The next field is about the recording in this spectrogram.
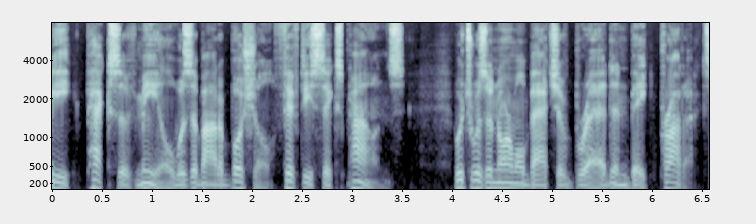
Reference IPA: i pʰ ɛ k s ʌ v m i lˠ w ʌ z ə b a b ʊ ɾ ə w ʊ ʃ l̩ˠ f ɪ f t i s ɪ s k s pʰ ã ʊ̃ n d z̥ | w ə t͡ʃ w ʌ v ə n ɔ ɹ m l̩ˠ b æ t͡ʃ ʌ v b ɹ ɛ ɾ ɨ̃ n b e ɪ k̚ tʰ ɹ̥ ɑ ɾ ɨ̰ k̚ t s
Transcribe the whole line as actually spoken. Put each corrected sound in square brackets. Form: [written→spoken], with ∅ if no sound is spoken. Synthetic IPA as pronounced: i pʰ ɛ k s ʌ v m i lˠ w ʌ z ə b a [b→∅] ʊ ɾ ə [w→b] ʊ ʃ l̩ˠ f ɪ f t i s ɪ [s→∅] k s pʰ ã ʊ̃ n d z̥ | w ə t͡ʃ w ʌ [v→z] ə n ɔ ɹ m l̩ˠ b æ t͡ʃ ʌ v b ɹ ɛ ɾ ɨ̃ n b e ɪ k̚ [tʰ→pʰ] ɹ̥ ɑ ɾ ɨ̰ k̚ t s

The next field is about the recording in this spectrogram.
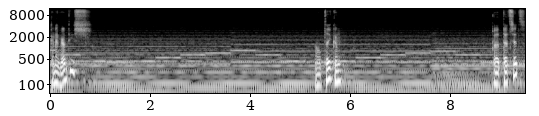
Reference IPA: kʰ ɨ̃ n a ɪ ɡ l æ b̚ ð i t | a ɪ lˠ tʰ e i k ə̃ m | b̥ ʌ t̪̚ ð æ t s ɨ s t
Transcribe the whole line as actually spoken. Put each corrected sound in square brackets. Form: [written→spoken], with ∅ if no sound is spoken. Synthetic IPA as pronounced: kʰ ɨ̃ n a ɪ ɡ [l→ɹ] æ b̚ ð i [t→s] | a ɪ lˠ tʰ e [i→ɪ] k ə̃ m | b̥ ʌ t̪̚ ð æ t s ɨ [s→∅] t

